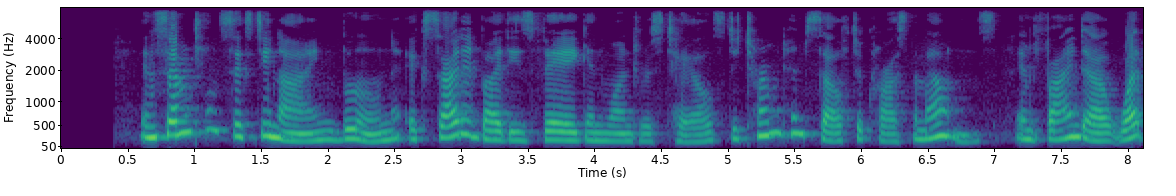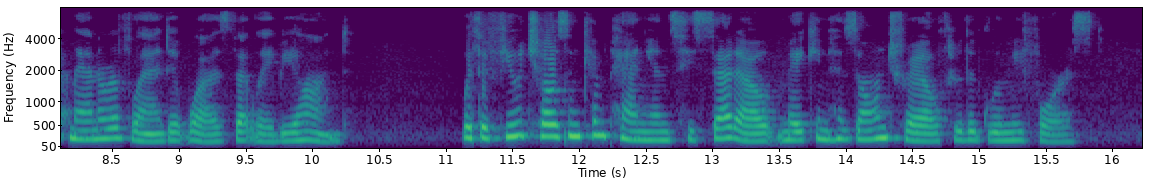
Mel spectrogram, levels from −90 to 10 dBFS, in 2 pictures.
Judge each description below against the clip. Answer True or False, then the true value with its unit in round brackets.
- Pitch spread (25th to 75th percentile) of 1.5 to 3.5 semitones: False (5.5 semitones)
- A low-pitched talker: False (185 Hz)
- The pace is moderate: True (165 wpm)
